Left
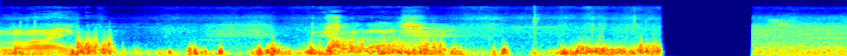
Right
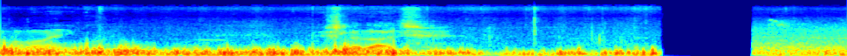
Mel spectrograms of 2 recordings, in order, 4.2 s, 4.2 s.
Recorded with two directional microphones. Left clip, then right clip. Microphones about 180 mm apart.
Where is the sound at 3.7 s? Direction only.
Centre (ahead or behind).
